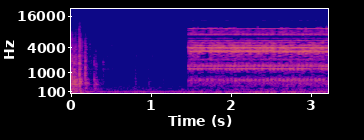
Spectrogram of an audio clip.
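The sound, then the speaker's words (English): A telephone bell bursts into loud, continuous ringing partway through, a steady metallic jangle, following a short stretch of near silence with a faint low hum. “Hello, stop ringing me, do you hear? Answer me, who is this?”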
